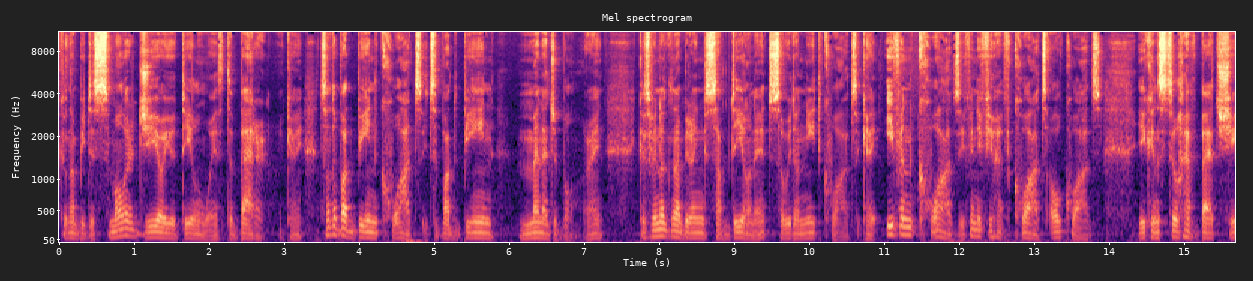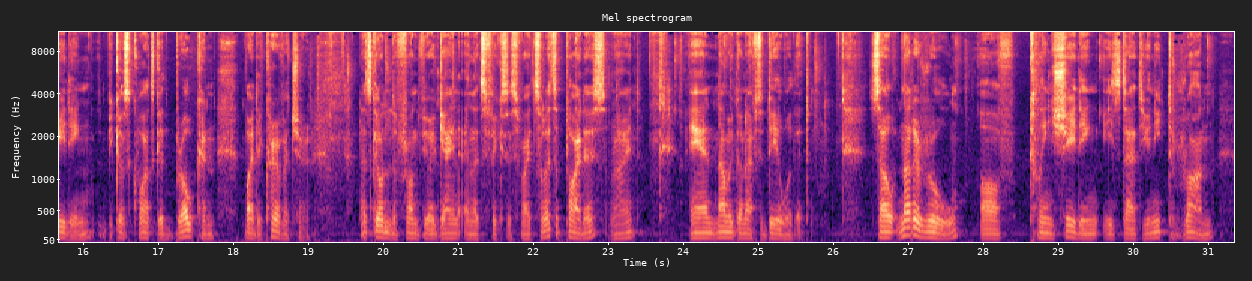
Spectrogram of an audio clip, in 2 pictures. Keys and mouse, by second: 0.4 middle click, 10.5 shift+click, 18.4 middle click, 18.9 Tab, 19.4 `, 19.9 KP_5, 20.8 Tab, 21.9 q, 23.0 Tab, 23.7 shift+click, 24.0 click, 25.3 click, 25.7 KP_5, 26.2 click, 26.9 shift+click, 27.1 click, 27.9 shift+click, 29.2 shift+click, 30.1 middle click.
